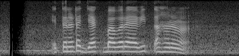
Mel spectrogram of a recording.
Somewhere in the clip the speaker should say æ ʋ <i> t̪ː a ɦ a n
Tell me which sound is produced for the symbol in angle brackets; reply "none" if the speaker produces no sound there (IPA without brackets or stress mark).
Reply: i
